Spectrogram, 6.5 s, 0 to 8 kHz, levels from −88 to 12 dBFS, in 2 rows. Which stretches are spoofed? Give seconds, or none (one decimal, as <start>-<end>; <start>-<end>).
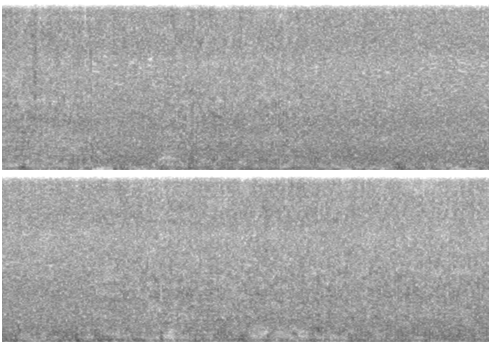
0.0-0.6; 1.1-2.0; 3.9-6.5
